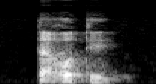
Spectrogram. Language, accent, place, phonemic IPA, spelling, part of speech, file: French, France, Lyon, /ta.ʁɔ.te/, taroter, verb, LL-Q150 (fra)-taroter.wav
- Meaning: 1. to play tarot or with tarot cards 2. to draw tarot cards for someone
